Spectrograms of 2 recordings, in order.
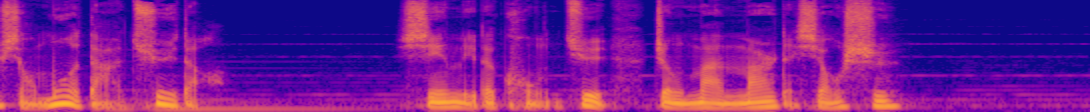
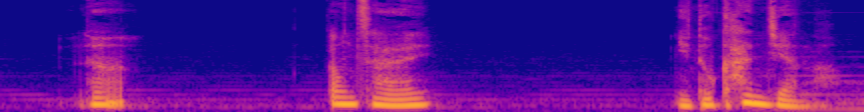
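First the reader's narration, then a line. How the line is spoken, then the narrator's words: Calm, indifferent question. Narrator (Chinese): 淡淡的问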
